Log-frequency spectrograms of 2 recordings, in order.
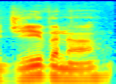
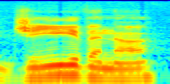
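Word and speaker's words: jīvana: He was saying that if you say Jivana without the long I, it means the spiritual master has a large tongue that licks the whole world. But if you say Jivana, which is the proper pronunciation, the spiritual master delivers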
